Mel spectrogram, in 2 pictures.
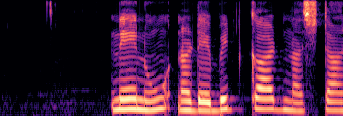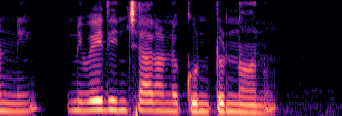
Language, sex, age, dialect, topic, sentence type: Telugu, female, 18-24, Utterandhra, banking, statement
